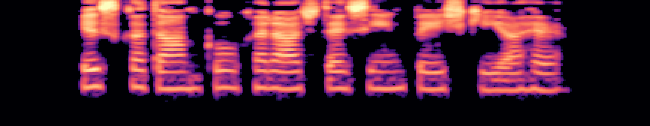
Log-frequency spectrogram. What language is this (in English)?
Urdu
